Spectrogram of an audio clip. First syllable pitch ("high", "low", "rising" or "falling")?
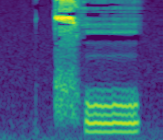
high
